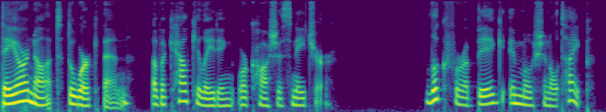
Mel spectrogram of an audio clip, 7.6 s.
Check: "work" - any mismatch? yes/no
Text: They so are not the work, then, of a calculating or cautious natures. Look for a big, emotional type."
no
